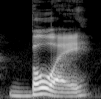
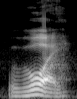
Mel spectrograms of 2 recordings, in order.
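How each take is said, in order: First: It begins with a hard, fully closed B sound. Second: It begins with a soft B letting air through. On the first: The speaker calls it wrong. "So it's not boy" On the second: The speaker calls it right. "let more um, air pass through as you're saying the beginning"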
